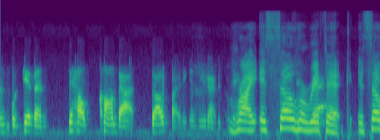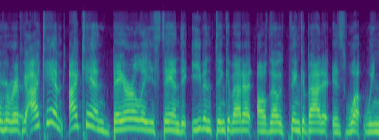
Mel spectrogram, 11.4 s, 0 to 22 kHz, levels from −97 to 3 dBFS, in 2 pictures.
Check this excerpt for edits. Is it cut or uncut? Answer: uncut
